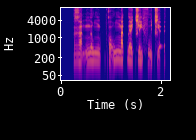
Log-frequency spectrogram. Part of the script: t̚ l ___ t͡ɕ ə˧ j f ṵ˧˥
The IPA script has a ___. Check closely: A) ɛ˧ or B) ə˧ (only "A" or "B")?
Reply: A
